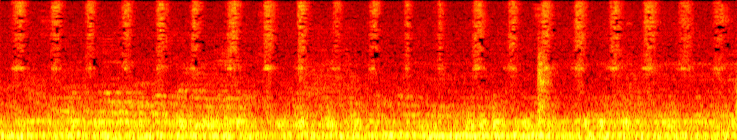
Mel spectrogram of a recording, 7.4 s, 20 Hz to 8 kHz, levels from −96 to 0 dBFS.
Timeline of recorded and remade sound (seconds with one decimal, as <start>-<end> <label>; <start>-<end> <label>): 0.0-7.4 remade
